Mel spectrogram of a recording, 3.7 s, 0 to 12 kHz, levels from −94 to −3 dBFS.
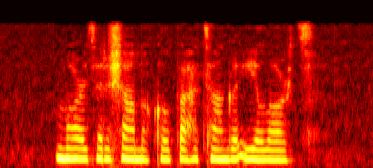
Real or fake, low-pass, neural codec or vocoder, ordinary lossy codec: fake; 7.2 kHz; codec, 16 kHz, 16 kbps, FunCodec, trained on LibriTTS, 50 frames a second; AAC, 48 kbps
